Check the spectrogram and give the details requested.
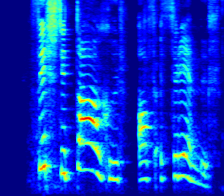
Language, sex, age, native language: Icelandic, male, 9, Icelandic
